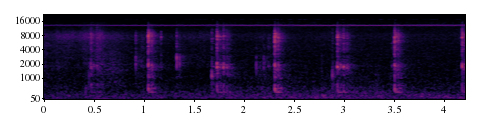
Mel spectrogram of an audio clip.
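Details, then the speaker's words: Panasonic DVX100A MiniDV camera tilted by hand: light, irregular clicks about every half second from loose internal tape-mechanism parts shifting; normal rattle, camera not broken. "you can hear that something is rattling on the inside and it's obviously one of the mechanisms inside the camera this is a mini DV camera of course so there's a lot of different mechanisms and stuff in the actual camera itself"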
